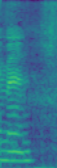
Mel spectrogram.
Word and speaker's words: Mehn: Glenn Men? – I'd say Men. – M-E-H-N, for those of you Googling it. Three very different Baker Streets, three very different Sherlocks, three extraordinary new cases.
